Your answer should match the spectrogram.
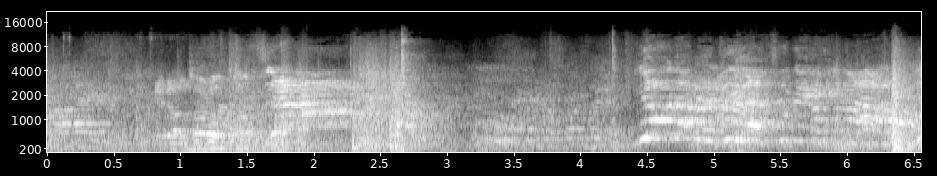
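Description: Sharp slams of pro wrestlers' bodies and strikes in the ring, several times, the loudest about four and a half seconds in, over shouting voices in a large hall.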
